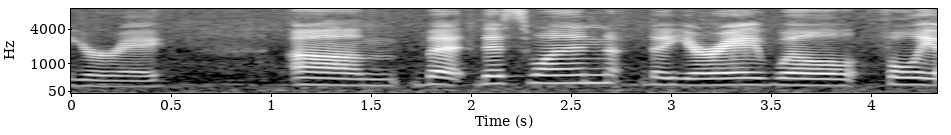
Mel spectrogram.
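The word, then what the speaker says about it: Yurei: A lot of streamers pronounce it yuri. It's a ure.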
